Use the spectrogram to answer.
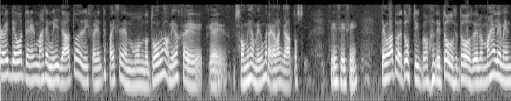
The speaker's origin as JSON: {"language": "Spanish", "region": "Camagüey", "country": "Cuba", "said": "yo pinté mi ciudad, o sea que yo amo a Camagüey, yo me siento más camagüeyana que un tinajón. Y me siento principeña, y me siento agramontina."}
